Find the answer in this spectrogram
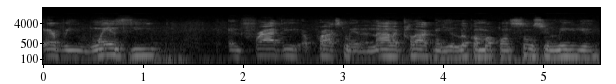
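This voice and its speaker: A man's fairly high-pitched, fairly quick delivery in a monotone, flat intonation. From US, East Baltimore, Maryland. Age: 60s. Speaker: TV show host, military veteran. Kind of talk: talk show monologue. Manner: loud.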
